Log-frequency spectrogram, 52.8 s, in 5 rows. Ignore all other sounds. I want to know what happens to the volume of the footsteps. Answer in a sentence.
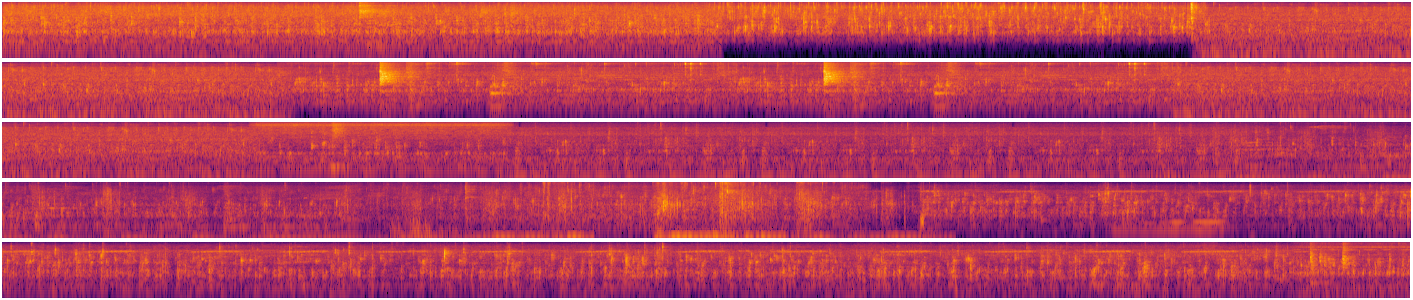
The loudness of the footsteps goes up.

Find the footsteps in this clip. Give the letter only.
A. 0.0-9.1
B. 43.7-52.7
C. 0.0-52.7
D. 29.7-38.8
D.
